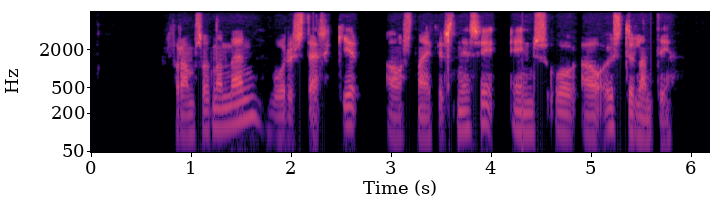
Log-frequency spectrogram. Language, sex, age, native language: Icelandic, male, 30-39, Icelandic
